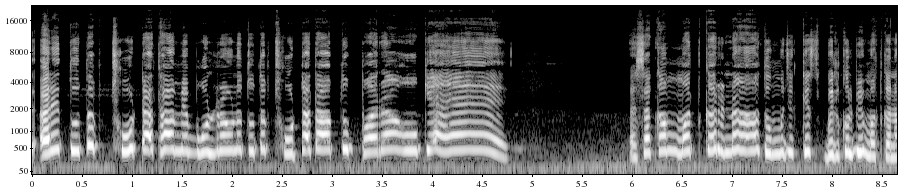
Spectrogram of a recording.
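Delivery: high, loud big-sister voice telling him off; high-pitched sister warning her little brother; scolding older sister. Acted.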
